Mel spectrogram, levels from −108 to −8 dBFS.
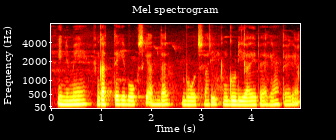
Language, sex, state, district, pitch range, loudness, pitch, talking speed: Hindi, male, Uttar Pradesh, Shamli, 135-145 Hz, -21 LUFS, 135 Hz, 120 wpm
